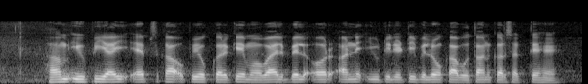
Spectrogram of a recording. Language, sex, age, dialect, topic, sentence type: Hindi, male, 25-30, Kanauji Braj Bhasha, banking, statement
